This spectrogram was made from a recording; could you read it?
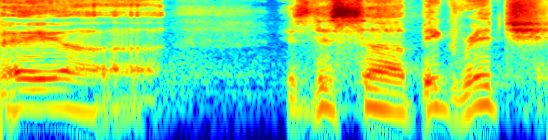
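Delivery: rasping, drawn-out voice, very slow. Retelling a phone call the next day from a bar manager; raspy voice. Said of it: "raspy voice on the phone".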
